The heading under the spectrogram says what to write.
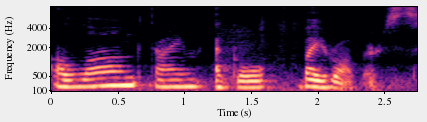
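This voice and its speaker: Speaking at a very slow pace, a woman with an Egyptian accent has a somewhat breathy, dark, mellow tone at a medium pitch. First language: Arabic. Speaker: student. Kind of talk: reading aloud.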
